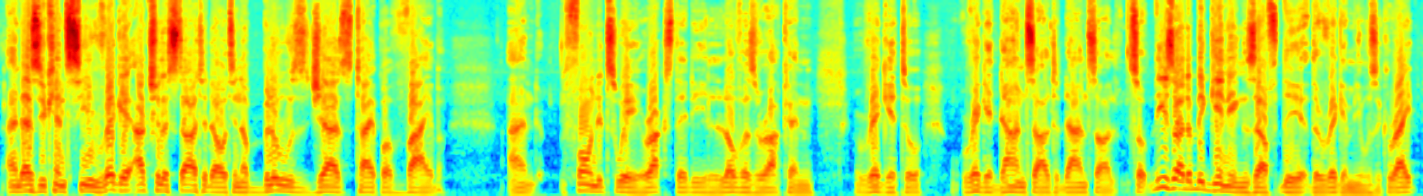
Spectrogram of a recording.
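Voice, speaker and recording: A man's voice: sits low, moderate pace, a little mellow, no echo. A middle-aged man from Jamaica, hosting a music reaction and telling stories in a laid-back, reflective way. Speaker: host of a music reaction channel. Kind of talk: casual reaction and storytelling.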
